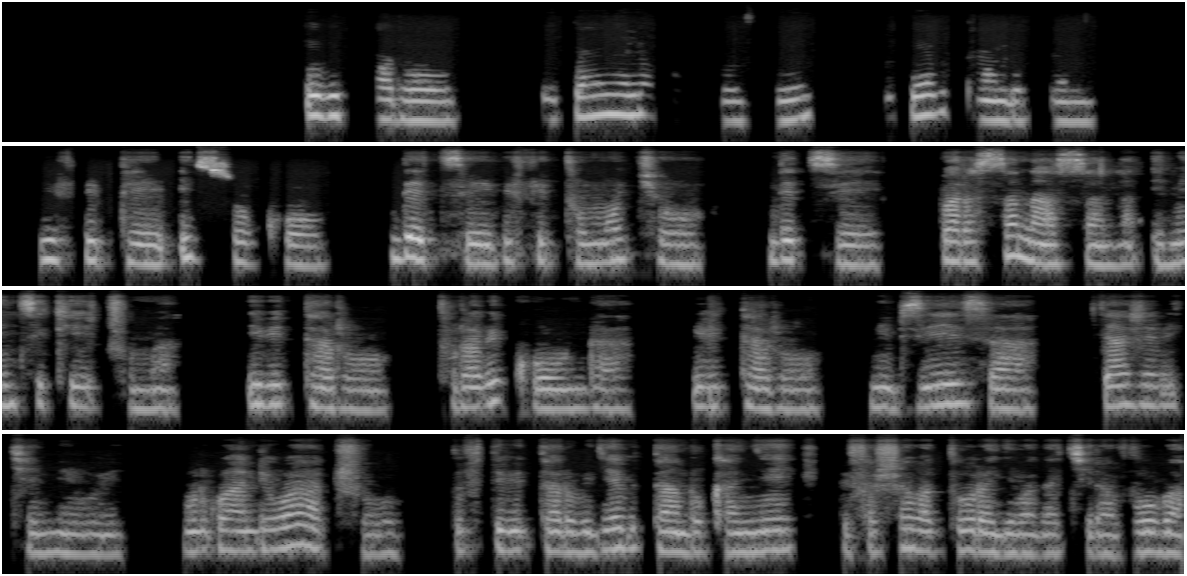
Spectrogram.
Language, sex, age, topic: Kinyarwanda, female, 36-49, government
